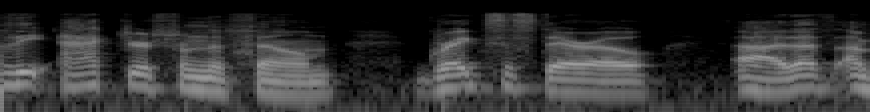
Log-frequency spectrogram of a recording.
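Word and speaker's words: Greg Sestero: well one of the actors from the film Greg cestero uh that's I'm pronouncing your name yeah that's correct and uh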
